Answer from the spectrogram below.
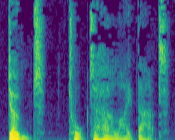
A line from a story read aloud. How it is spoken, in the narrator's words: Barker said firmly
